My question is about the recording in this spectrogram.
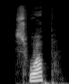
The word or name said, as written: Swap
